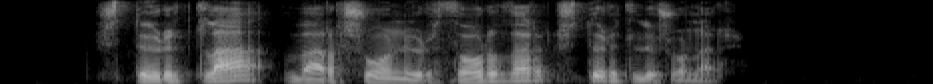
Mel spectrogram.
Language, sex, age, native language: Icelandic, male, 40-49, Icelandic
